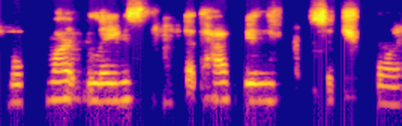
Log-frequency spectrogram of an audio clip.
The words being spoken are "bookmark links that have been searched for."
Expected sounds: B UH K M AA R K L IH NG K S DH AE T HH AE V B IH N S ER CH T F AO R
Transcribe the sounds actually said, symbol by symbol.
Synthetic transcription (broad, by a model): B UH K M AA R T L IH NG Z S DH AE T HH AE V B IH N S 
